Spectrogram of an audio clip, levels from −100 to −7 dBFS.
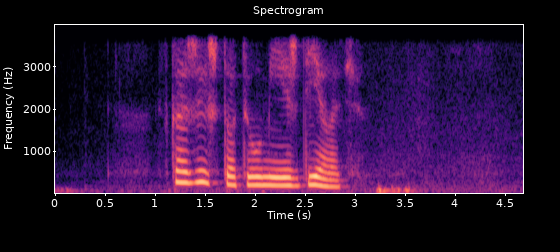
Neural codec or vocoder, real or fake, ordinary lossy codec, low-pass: none; real; none; 3.6 kHz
